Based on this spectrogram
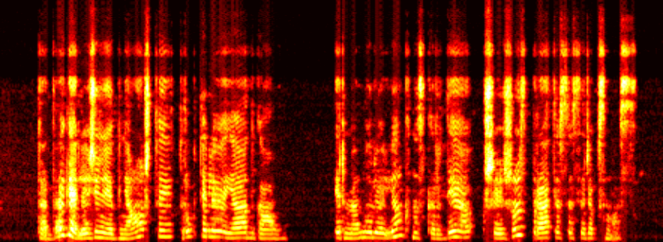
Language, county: Lithuanian, Vilnius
